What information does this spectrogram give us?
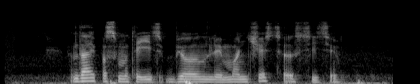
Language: Russian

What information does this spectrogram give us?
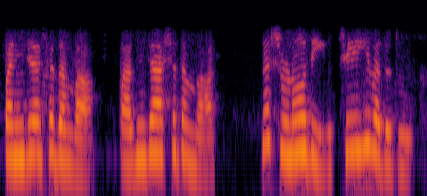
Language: Sanskrit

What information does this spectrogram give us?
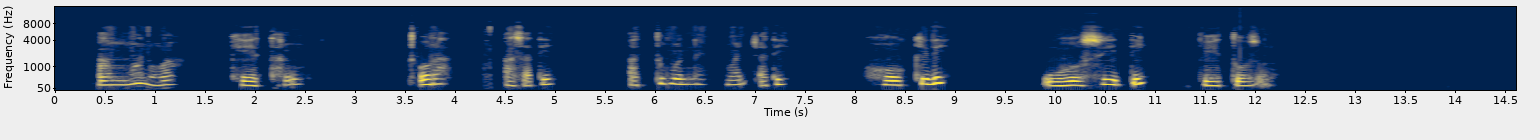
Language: Wolaytta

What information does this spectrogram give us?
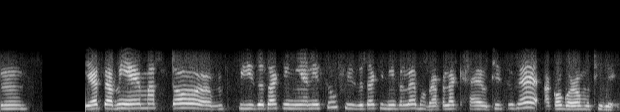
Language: Assamese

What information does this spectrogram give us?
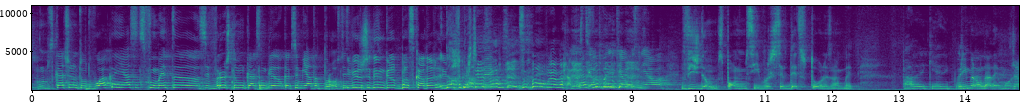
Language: Bulgarian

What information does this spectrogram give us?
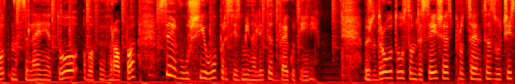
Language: Bulgarian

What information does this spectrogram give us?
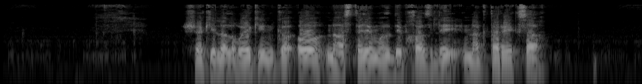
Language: Ormuri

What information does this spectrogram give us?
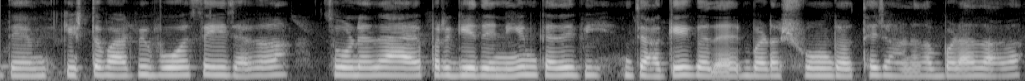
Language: Dogri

